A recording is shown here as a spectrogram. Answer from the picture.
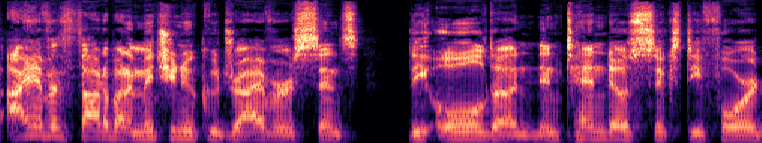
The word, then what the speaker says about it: Michinoku: I don't feel that they booked her well so far, but she did I'm going to say it wrong, a Michinoku driver. Did I say it right? – You said it right, but she's calling it a Piper driver.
